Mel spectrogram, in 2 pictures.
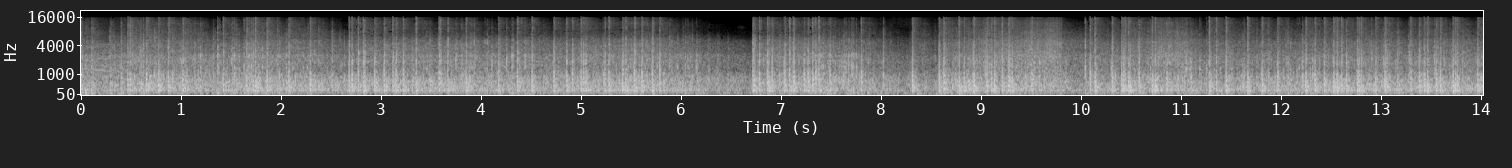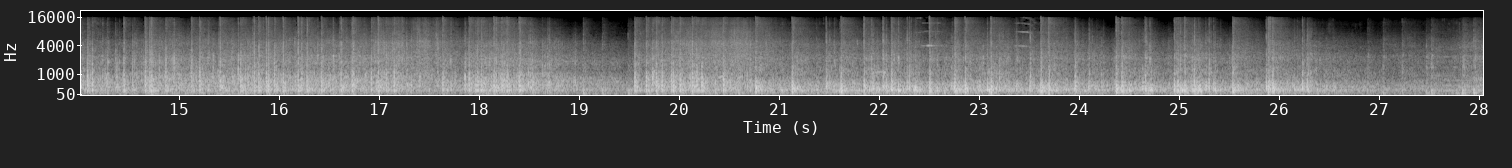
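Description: Fireworks display: aerial shells bursting overhead in a rapid, continuous barrage of bangs and dense crackling, with a few brief lulls.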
